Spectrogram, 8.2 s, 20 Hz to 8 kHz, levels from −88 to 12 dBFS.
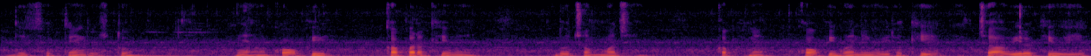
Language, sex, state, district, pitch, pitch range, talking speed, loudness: Hindi, male, Rajasthan, Churu, 120 Hz, 110-125 Hz, 190 wpm, -37 LUFS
